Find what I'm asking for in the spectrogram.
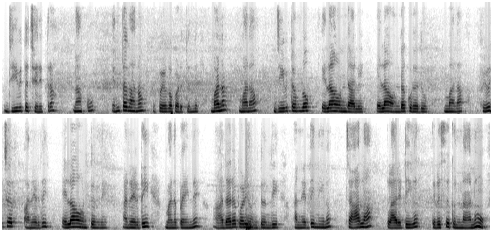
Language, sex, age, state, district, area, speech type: Telugu, female, 30-45, Telangana, Karimnagar, rural, spontaneous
